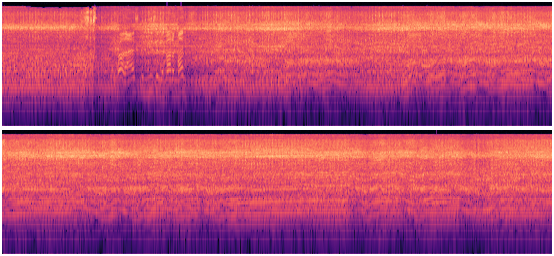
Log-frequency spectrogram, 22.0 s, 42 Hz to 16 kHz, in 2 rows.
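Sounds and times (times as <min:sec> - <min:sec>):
leaf blower engine revving: 0:00.0 - 0:22.0.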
